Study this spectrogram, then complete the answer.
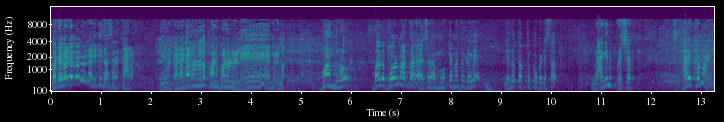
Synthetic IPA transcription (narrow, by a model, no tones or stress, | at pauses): ɡ̥ɐʈɐɡaɖɐɡaːɽɐnɐɽikid̪asɐɾkaːɾɐ̰ | eːnuɡɐɖɐɡaːɽɐnuilːɐpaɽpaːɽɐnuilɐeeːnuilːɐbɐnd̪ɾu | bɐlupʰoːnmaːɖt̪aːɾesmukʰjɐmɐnt̪ɾiɡɐɭiɡe | eːnuːt̪ɐp̚ːt̪ikːoːbeʈːesaɾ | ma̰ːɡinpɾeʃɐɾ | hɐjkɐmaːɳɖ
